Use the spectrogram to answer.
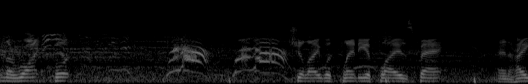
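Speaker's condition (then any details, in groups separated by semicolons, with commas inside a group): No condition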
